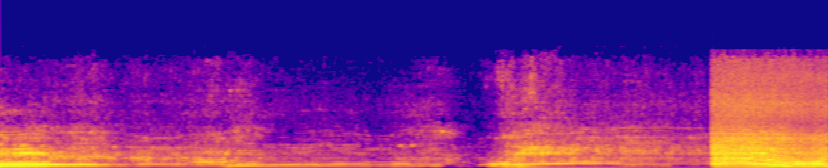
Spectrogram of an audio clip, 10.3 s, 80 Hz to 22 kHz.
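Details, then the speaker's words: Stihl MS310 chainsaw after storage no-start fix (no parts), LA screw set so chain barely creeps, four-stroking rich: revs crisply, steady high whine rising and falling evenly with throttle; running normally, but cuts poorly in hard cedar, chain needing sharpening and rakers probably too high. "but she's running like she's supposed to, and that cedar wood is extremely hard."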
